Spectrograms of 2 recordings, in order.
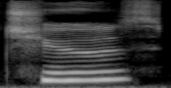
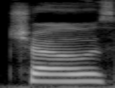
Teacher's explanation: Choose has a long oo sound, like in moon. Chose has a long o sound, like in boat.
